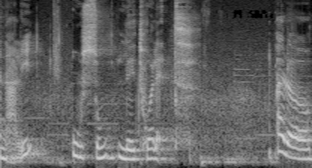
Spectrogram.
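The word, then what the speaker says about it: 哪里: Enfin, 哪里 veut dire où. Et ici, troisième ton pour na et li, ton neutre. 哪里 Oui, bien sûr, dans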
